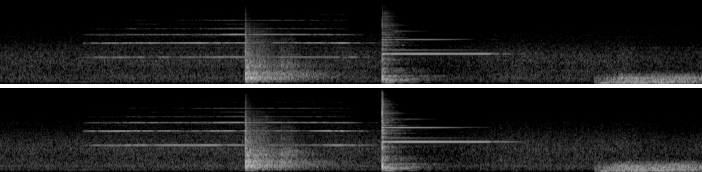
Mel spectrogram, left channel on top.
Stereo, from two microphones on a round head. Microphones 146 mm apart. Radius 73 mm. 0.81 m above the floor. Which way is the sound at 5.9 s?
50° left (ahead or behind).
